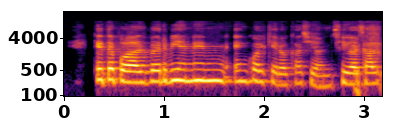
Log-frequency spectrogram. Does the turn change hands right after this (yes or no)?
no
